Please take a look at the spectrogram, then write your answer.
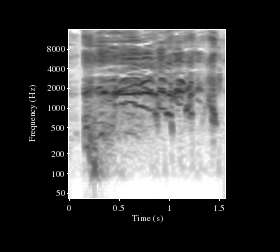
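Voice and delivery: very high squealing laugh; uproarious laugh. Real, not acted. Host cracks up after the accent bit, squealing with laughter.

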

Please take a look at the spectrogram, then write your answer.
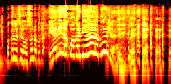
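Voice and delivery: very high, loud hyped-up radio persona; loud, high comic radio voice; radio character. Acted. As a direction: play a shrieky, fast-talking radio character. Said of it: "That's my radio character".

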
